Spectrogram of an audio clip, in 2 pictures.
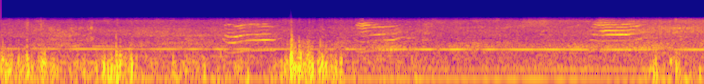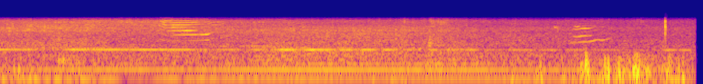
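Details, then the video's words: Young male cat seeking attention with short, fairly quiet meows that rise and dip, spaced a second or more apart, over a steady electrical hum and low background talking. "Kitty wanting attention"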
